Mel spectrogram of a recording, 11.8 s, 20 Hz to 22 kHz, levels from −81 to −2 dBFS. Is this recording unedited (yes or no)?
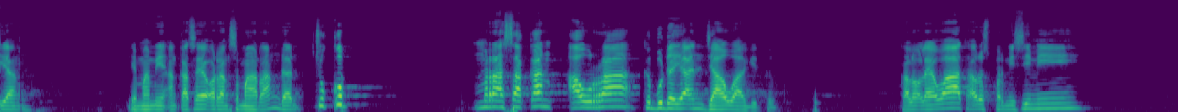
no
